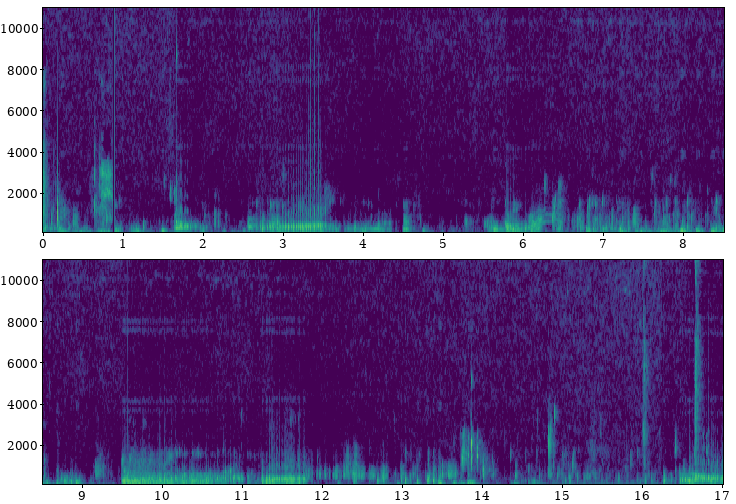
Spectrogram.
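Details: Loud, prolonged gurgling and rumbling with bubbly bursts and long low growls; stomach growling attributed to the cartoon character Pink Diamond.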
